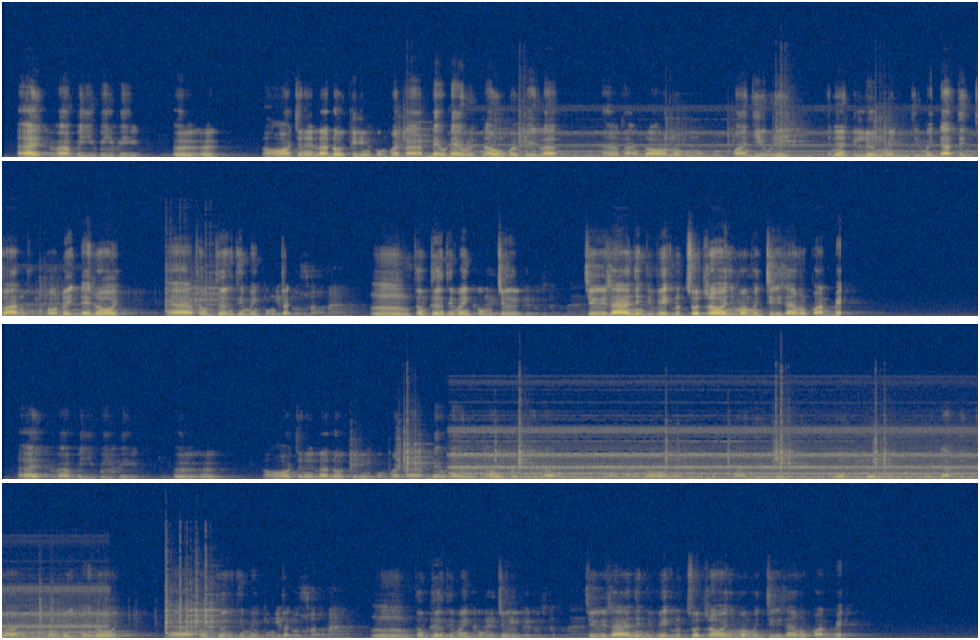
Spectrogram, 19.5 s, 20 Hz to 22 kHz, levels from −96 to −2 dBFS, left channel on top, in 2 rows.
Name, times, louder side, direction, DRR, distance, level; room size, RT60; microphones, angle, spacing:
voice 1, 0.1-1.4 1.7-2.1 2.6-5.6 6.0-7.9 8.2-11.0 11.4-12.5 13.5-14.9 15.6-18.1, left 7 dB, 55° left, 0.3 m, -32 dB
voice 2, 1.0-2.1 3.0-3.7 6.1-7.0 8.8-9.2 11.4-11.7 12.2-13.2 14.0-15.8 16.3-16.6, right 1 dB, ahead, 2.5 m, -54 dB
sound 1, 3.5-4.2 4.8-5.2 6.6-6.9 7.2-7.9 8.6-8.9 10.1-10.4 10.7-11.9, right 6 dB, 30° right, 2.2 m, -43 dB
sound 2, 4.4-10.8, right 9 dB, 55° right, 0.3 m, -40 dB
12.5 x 9.0 x 4.8 m
head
